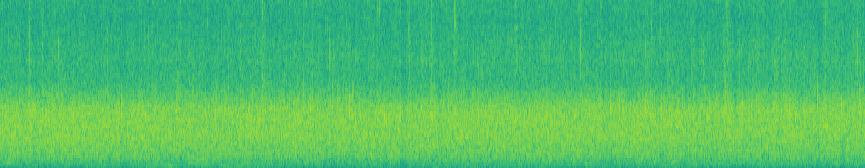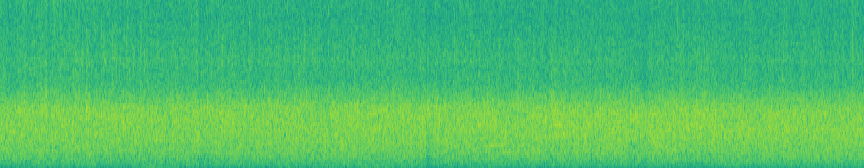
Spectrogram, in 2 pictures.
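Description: Heavy rain pouring steadily, a dense, even hiss of downpour.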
